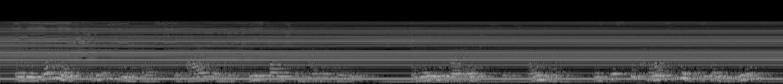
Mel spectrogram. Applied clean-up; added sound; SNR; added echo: none; Domestic sounds, home sounds; -1 dB; reverberation time 0.7 s.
